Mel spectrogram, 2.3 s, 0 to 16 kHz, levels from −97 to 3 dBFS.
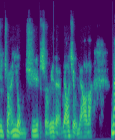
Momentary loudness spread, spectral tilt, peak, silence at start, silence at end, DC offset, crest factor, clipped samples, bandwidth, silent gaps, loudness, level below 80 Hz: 4 LU; -5.5 dB/octave; -8 dBFS; 0 s; 0 s; under 0.1%; 14 dB; under 0.1%; 10 kHz; none; -23 LUFS; -60 dBFS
